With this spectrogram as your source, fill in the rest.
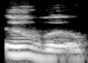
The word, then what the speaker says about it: UwU: Okay, it's pronounced Uwu, but like, where does it come from?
